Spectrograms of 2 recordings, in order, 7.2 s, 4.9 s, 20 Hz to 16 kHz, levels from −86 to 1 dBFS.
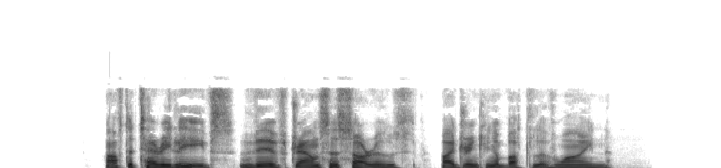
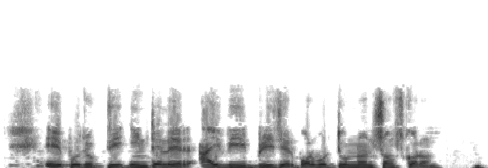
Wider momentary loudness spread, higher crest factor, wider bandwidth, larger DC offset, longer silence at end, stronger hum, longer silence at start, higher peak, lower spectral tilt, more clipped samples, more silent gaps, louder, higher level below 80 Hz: first, 10 LU vs 6 LU; about the same, 16 dB vs 16 dB; about the same, 8 kHz vs 7.8 kHz; neither; first, 1.1 s vs 0.05 s; neither; first, 1.05 s vs 0.1 s; about the same, 0 dBFS vs -2 dBFS; about the same, -6.5 dB/octave vs -5.5 dB/octave; neither; neither; about the same, -16 LUFS vs -17 LUFS; second, -56 dBFS vs -44 dBFS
